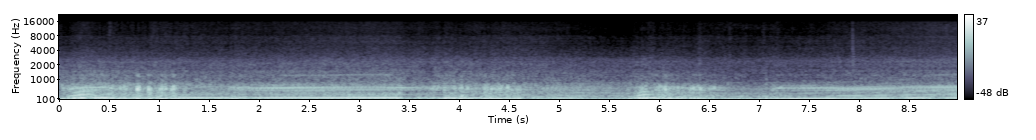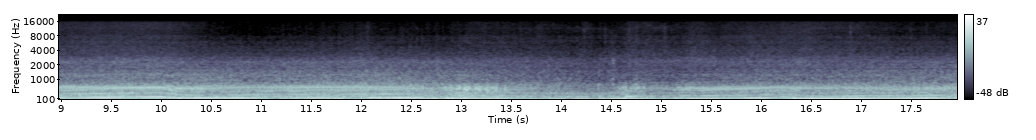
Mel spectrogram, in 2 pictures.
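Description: Porsche 911 (992) Cabriolet's twin-turbo flat-six engine driving on the road, its pitch climbing and then dropping at gear changes several times. Wind and road rumble come in through the open top.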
